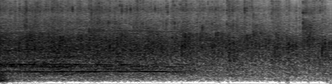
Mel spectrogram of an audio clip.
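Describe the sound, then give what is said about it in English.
An audience claps steadily and loudly to give praise to Jesus, dense applause, with faint cheering voices mixed in and a brief sustained tone in the background. “If you are that person, give Jesus a better praise and a clap him.”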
